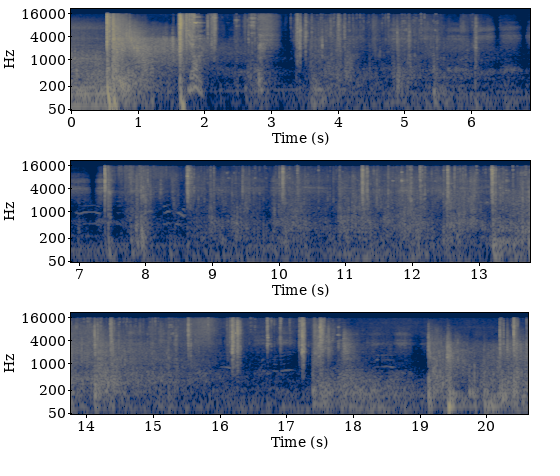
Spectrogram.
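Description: Gunshots crack and echo in the distance.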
